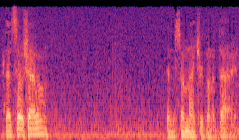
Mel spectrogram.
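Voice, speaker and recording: An actor playing a grim, laconic frontier marshal in a 1950s radio western, speaking in a dry, deliberate way on an old recording. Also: male voice, low-pitched, lively intonation, creaky, darkish tone, dull audio, a little hiss or hum, exaggerated voice. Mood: dry, warning.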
